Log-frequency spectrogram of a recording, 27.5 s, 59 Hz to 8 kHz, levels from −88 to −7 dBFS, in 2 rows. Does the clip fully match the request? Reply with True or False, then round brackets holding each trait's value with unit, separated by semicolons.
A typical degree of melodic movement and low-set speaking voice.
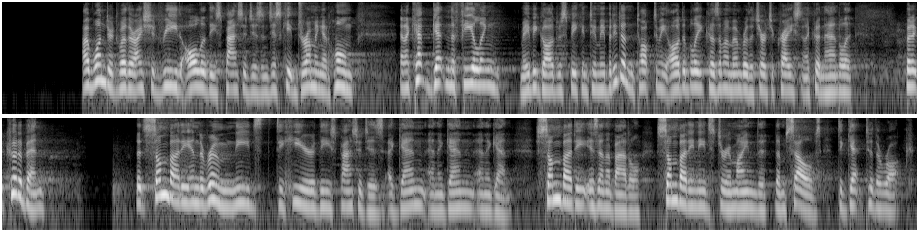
False (3.5 semitones; 170 Hz)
